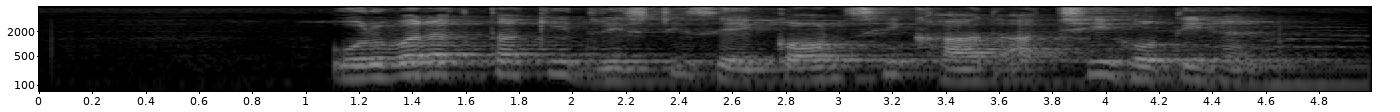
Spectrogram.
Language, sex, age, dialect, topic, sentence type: Hindi, male, 31-35, Marwari Dhudhari, agriculture, question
